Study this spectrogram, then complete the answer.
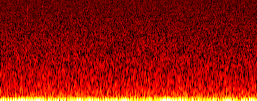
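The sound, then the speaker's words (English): Rain patters on leaves in a forest in a soft, steady, even hiss with no clear individual drops and no voices, holding a constant low level throughout. “You can hear the rain pattering on the leaves.”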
